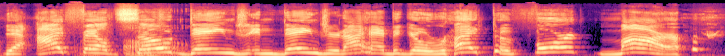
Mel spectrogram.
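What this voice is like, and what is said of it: Put-on Southern accent. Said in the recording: “that's a southern accent you were doing just then.”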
